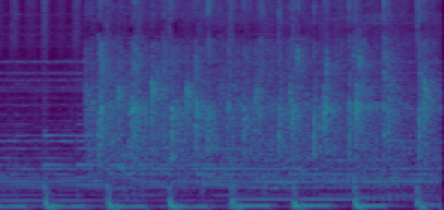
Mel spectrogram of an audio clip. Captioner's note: applause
